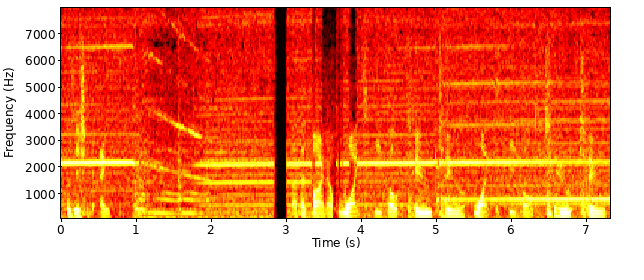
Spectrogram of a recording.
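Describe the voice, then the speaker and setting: A man working as a race engineer, giving terse, clipped instructions and updates over team radio, often repeating codes. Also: mid-range voice. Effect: team radio transmission. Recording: loud engine noise, team radio link.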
